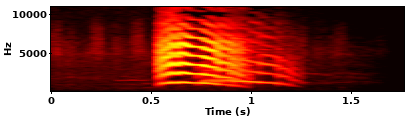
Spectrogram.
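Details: Sarus crane calling once: a loud, brassy trumpet blast under a second long. It starts abruptly, is full of overtones and sags gently in pitch before fading, with near silence around it.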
